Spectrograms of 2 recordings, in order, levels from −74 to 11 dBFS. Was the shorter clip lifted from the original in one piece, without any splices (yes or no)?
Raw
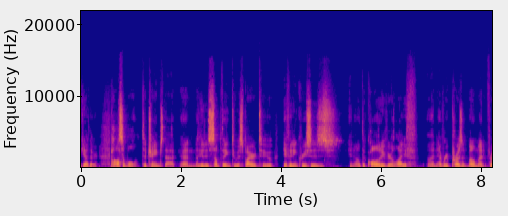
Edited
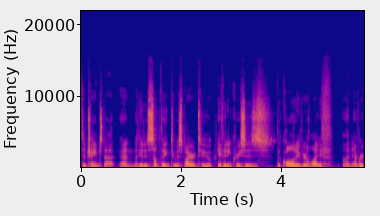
no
